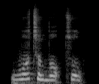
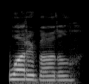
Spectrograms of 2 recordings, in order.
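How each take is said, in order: First: Non-rhotic British "Water bottle"; put-on British "Water bottle"; British accent. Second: Said in the usual way. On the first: Shown as a demonstration. Comparing accents on test words.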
